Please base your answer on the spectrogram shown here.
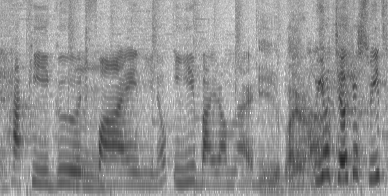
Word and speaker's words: İyi Bayramlar: It is İyi Bayramlar.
